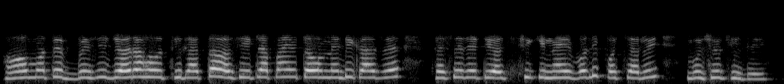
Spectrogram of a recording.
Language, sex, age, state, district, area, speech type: Odia, female, 45-60, Odisha, Nabarangpur, rural, conversation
